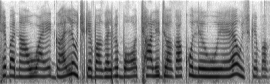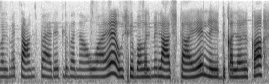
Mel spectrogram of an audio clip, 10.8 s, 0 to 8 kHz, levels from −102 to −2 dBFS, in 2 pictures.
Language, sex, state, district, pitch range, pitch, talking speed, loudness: Hindi, female, Bihar, Kishanganj, 265-290 Hz, 275 Hz, 155 wpm, -14 LUFS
